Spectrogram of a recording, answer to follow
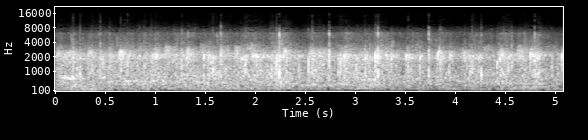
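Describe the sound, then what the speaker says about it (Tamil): An audience applauds at an event, dense steady clapping filling the whole stretch at even loudness. "ஒரு பலத்த பாராட்டி"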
